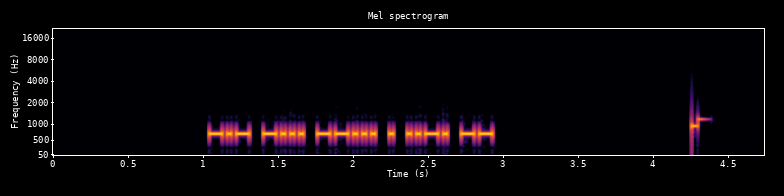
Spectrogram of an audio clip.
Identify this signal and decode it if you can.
Morse code, heard as a keyed tone, about 40 wpm, 700 Hz. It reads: KB7EFM
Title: USA Call Signs - 6x Character Spacing - 40wpm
